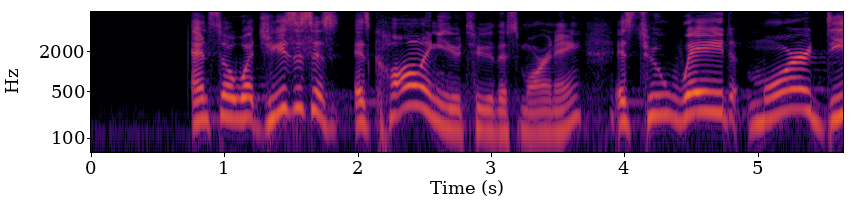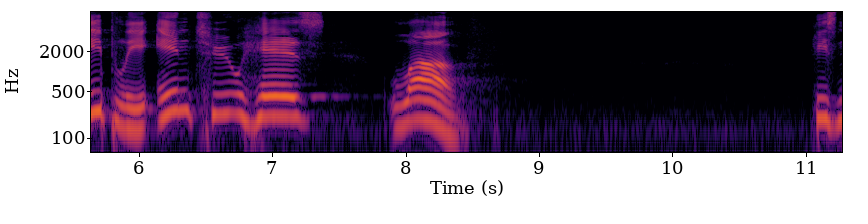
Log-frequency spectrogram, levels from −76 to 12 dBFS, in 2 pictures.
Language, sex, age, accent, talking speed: English, male, 30-49, American, 105 wpm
